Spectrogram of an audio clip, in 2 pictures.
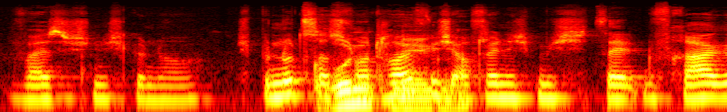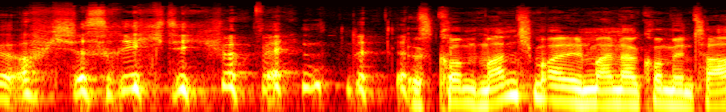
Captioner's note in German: gelächter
